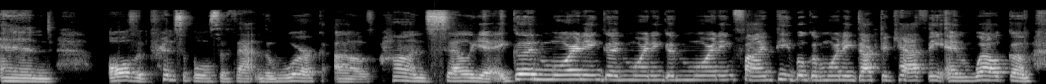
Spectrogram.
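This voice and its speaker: A woman's animated, warm tone and lively intonation at a fairly slow pace, over noticeable background noise. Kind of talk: radio-style DJ patter, live-streamed morning meditation show opening with greetings. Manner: animated, warm, high-energy, repeating greetings in a sing-song cadence.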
